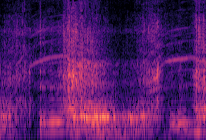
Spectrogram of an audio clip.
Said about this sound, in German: Also die Aprikosen müssen ganz fein püriert sein.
